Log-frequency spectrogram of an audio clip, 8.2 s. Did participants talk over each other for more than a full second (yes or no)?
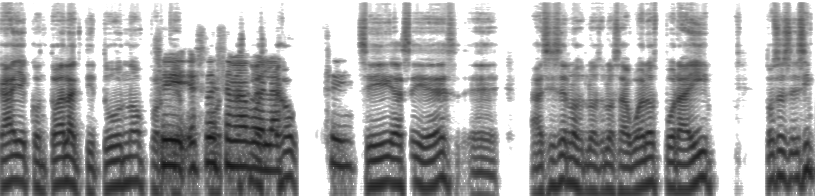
yes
